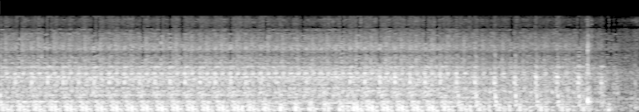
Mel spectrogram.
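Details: Donated gas Club Car DS golf cart of unknown history, after new belts, filters and tune-up, spark rechecked: steady chugging crank about six seconds, sluggish, no firing; crank no start, carburetor thought to need pulling and cleaning.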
